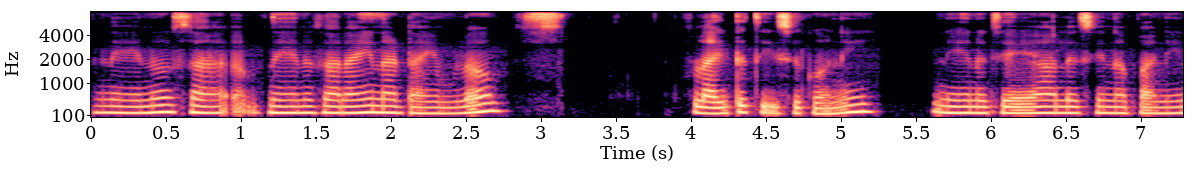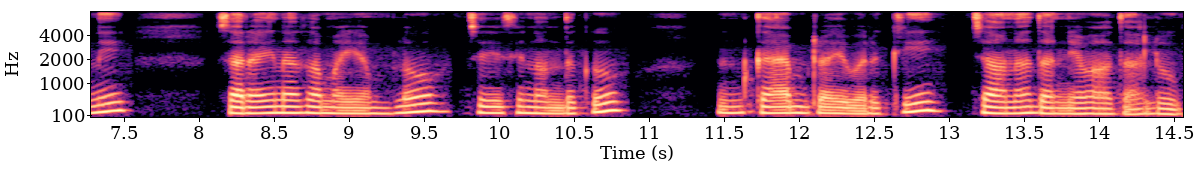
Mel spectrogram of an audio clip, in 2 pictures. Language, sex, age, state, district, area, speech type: Telugu, female, 30-45, Andhra Pradesh, Anantapur, urban, spontaneous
